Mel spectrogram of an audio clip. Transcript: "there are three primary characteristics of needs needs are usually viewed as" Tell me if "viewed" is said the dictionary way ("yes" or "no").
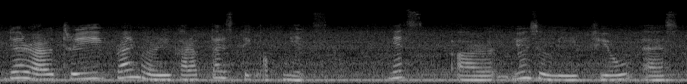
no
